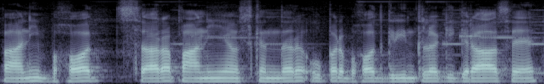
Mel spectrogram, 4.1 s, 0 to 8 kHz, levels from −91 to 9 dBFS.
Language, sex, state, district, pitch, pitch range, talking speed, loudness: Hindi, male, Punjab, Pathankot, 110 Hz, 110-115 Hz, 205 wpm, -18 LUFS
